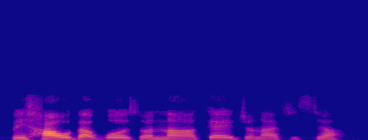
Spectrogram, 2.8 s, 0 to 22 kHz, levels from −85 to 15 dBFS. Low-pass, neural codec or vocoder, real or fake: 7.2 kHz; codec, 24 kHz, 0.5 kbps, DualCodec; fake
